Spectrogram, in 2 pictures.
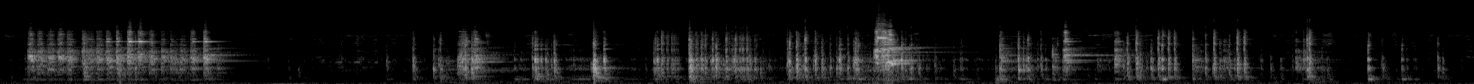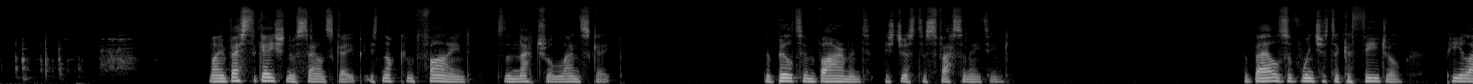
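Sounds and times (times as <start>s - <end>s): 
metal pagoda frame creaking in the breeze: 0.0s - 16.2s
speech: 16.9s - 21.0s, 22.4s - 24.9s, 27.3s - 29.4s.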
